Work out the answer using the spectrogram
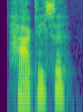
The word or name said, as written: hakkelse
